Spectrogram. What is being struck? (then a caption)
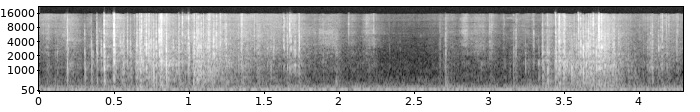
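Thick paper notebook. Fingertips with dark nails lift and flip the pages of an open, thick paper notebook, making bright crinkling rustles. A dense burst of page turning is followed by a quieter pause and then a second flurry of rustling, over a steady low hum.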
